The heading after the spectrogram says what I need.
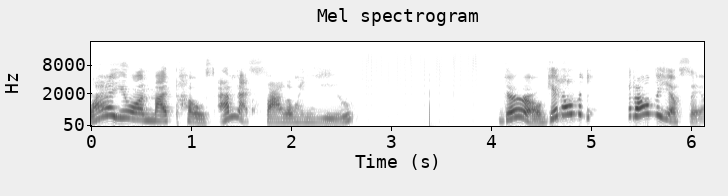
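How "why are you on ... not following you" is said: acted angry, mock-angry tone. Retelling what a woman said back to her comment on a post, imitating an angry reply. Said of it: "you could just hear the anger".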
